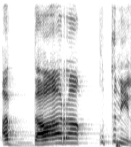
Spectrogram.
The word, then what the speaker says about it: الدارقطنی: الانساب میں لکھ دیا کہ یہ الدارقطنی لفظ ہے، لہٰذا را کے اوپر زبر پڑی جائے، را کے اوپر پیش یا زیر نہ پڑی جائے، الدارقطنی نہ پڑھا جائے اور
